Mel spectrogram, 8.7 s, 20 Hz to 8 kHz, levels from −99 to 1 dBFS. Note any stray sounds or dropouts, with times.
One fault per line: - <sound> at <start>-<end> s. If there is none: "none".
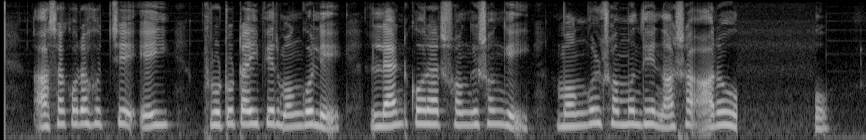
none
